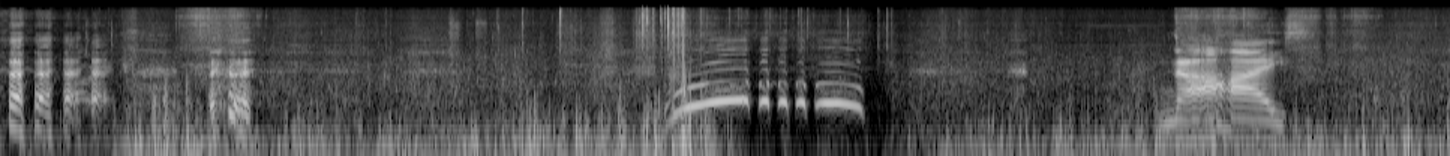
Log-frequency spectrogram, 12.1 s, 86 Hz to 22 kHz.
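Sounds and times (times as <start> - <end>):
boat and water noise: 0.0 - 12.0
wind buffeting microphone: 0.0 - 12.0.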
